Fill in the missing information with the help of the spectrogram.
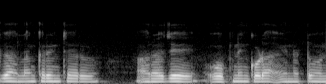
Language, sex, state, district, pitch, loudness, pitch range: Telugu, male, Andhra Pradesh, Srikakulam, 135 Hz, -15 LUFS, 130-140 Hz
